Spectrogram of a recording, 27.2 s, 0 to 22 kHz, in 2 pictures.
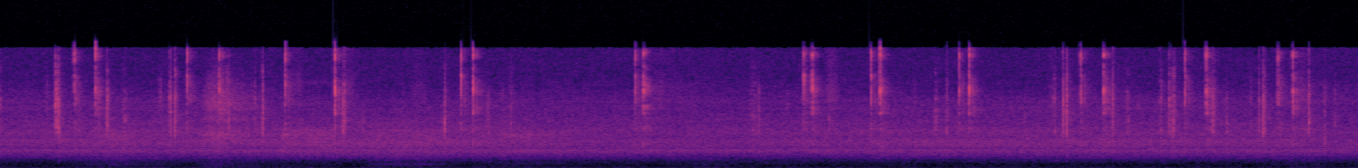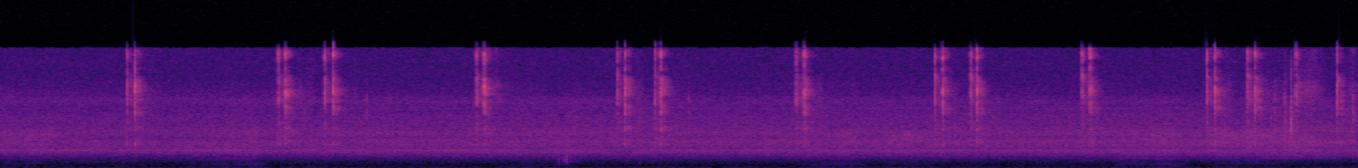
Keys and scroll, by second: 0.8 space, 1.7 space, 2.6 space, 4.5 space, 10.7 space, 11.7 space, 12.6 space, 26.5 space.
